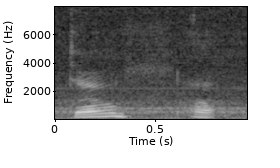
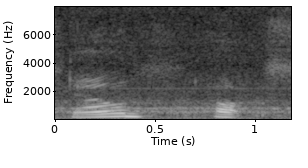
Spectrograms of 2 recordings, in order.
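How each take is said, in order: Both takes have the same delivery.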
